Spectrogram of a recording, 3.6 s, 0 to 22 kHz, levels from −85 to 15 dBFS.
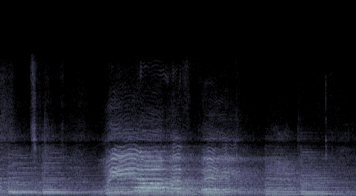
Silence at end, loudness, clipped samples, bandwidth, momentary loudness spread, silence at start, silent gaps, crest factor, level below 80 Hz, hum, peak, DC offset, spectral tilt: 0 s; -25 LUFS; under 0.1%; 15.5 kHz; 14 LU; 0 s; none; 18 dB; -72 dBFS; none; -8 dBFS; under 0.1%; -3.5 dB/octave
